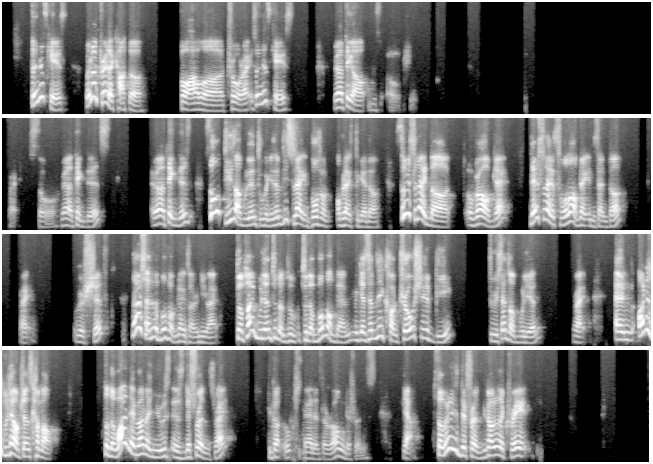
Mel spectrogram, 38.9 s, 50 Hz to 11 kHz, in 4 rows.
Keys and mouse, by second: 1.1-3.7 middle drag, 4.9 s, 6.0 Escape, 6.5 s, 7.0 y, 8.0 Escape, 8.3 s, 9.2 z, 11.7 click, 16.2 middle click, 20.3 shift+click, 25.9 ctrl+shift+b, 27.7 ctrl+shift+b, 34.3 ctrl+z, 34.5 ctrl+z, 36.4 click, 36.8 shift+click, 38.1 ctrl+shift+b.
